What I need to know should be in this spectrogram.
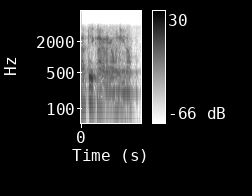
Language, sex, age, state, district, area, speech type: Manipuri, male, 30-45, Manipur, Imphal West, urban, conversation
